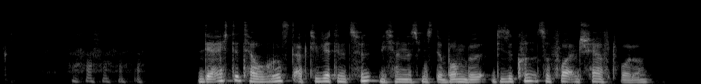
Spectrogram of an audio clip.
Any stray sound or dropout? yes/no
yes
